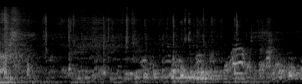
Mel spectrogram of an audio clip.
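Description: Domestic pigeons coo softly in a low, murmuring rhythm, a few overlapping calls close by in a quiet indoor coop, steady and unhurried throughout.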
